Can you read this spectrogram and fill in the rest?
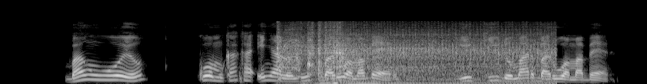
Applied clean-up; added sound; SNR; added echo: none; Engine starting / Car; 2 dB; none.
